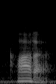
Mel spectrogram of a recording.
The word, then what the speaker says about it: claddagh: she gave me this claddagh ring claddagh it's pronounced like it's about like clawed off like with a GH on the end but it's apparently silent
